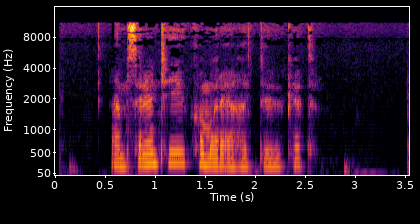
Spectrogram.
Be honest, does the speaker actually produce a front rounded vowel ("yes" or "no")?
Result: yes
